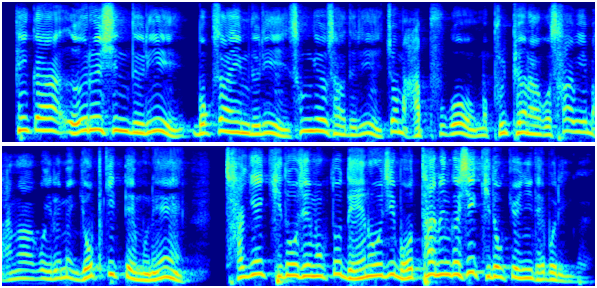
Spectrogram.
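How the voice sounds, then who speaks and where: A man's voice: high voice, sing-song, normal speed, a little mellow, muffled recording. A male pastor from the Jeolla region, preaching a sermon and acting out biblical voices with emphatic repetition. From Jeolla, South Korea.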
